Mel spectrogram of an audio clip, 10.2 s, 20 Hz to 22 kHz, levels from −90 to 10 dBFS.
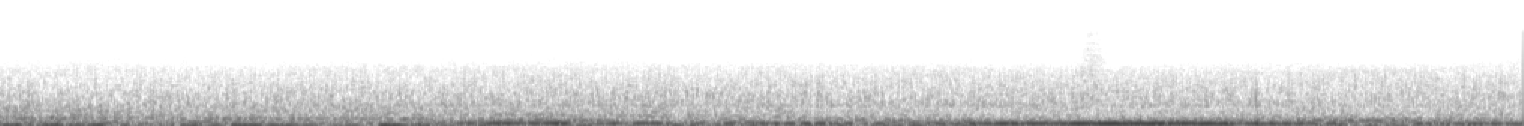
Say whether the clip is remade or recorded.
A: remade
